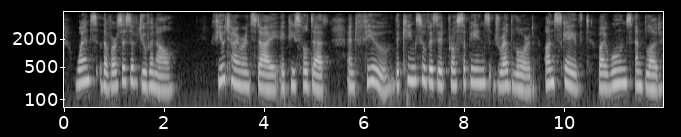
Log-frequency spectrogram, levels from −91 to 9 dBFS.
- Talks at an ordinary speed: No, slow, 125 wpm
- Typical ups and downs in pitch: Yes, average, 3.7 semitones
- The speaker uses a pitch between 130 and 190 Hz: No, high, 200 Hz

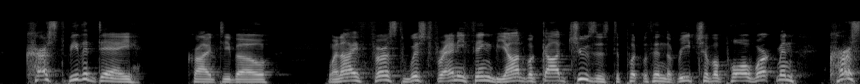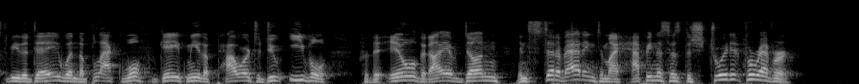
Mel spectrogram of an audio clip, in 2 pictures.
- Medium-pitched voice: Yes, medium, 160 Hz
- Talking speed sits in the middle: No, fast, 215 wpm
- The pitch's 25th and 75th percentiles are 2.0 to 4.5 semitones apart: No, average, 5.2 semitones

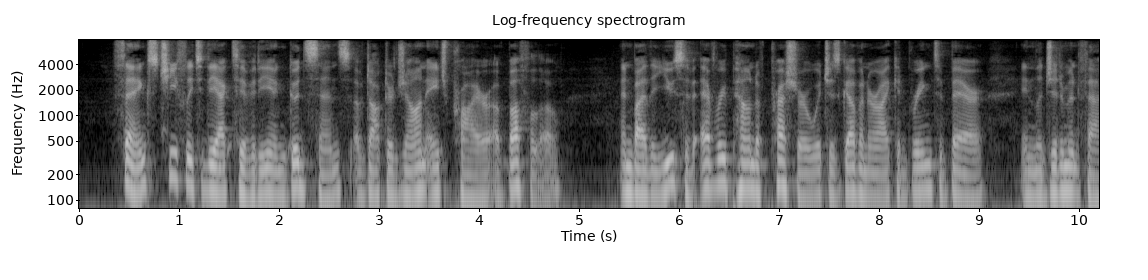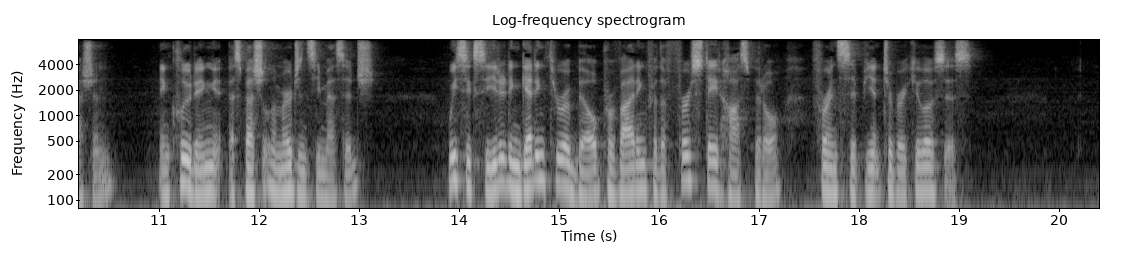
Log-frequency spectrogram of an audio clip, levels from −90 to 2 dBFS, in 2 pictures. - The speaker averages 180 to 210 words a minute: No, average, 165 wpm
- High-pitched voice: No, low, 120 Hz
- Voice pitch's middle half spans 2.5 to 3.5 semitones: Yes, average, 3.2 semitones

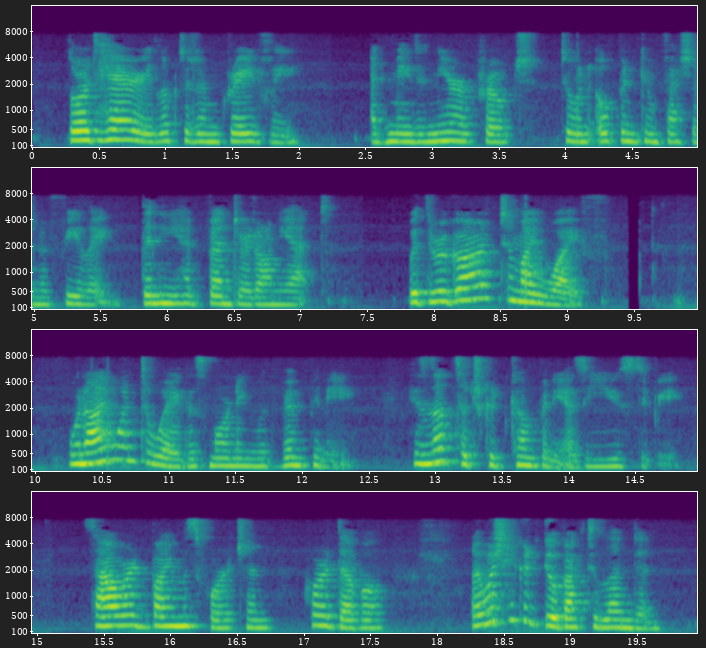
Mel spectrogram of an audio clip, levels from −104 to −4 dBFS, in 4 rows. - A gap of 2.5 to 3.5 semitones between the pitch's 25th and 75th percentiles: No, average, 4.0 semitones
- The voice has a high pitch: Yes, high, 205 Hz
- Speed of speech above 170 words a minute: Yes, average, 180 wpm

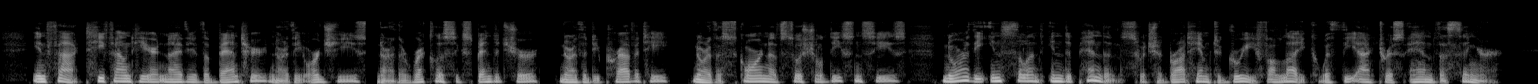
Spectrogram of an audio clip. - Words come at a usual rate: Yes, average, 160 wpm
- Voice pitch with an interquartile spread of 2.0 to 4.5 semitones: No, wide, 5.5 semitones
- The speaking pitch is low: Yes, low, 110 Hz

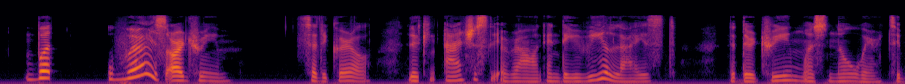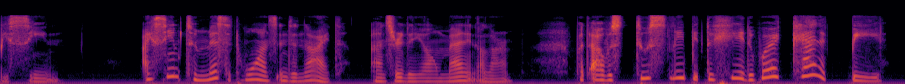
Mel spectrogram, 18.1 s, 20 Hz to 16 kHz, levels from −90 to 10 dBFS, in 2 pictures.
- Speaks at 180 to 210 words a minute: No, average, 160 wpm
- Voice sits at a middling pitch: Yes, medium, 175 Hz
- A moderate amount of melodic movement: No, wide, 7.4 semitones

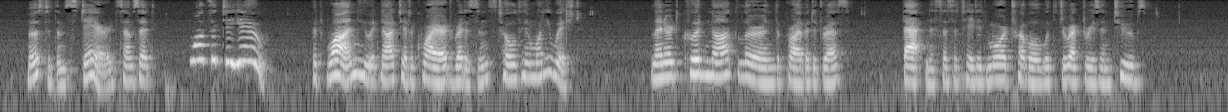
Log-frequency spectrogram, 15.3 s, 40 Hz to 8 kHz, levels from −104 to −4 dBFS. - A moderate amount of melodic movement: Yes, average, 4.1 semitones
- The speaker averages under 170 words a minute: Yes, average, 150 wpm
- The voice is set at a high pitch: No, medium, 180 Hz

